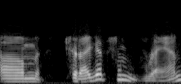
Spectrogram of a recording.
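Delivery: uptalk, lilting upward at the close. Retelling what a girl at another table said, imitating her uptalk. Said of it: "she's doing that like up talk thing".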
